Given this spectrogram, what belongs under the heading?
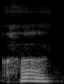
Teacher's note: लेकिन बोलेंगे खा तो ज़्यादा हवा निकल रही है मुंह से, तो हो जाएगा महाप्राण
